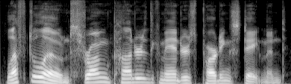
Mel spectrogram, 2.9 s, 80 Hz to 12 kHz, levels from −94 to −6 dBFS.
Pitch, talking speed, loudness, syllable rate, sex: 125 Hz, 165 wpm, -18 LUFS, 6.2 syllables/s, male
